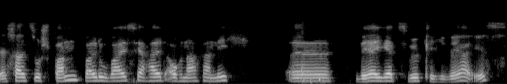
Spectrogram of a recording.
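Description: With an unremarkable speaking voice, a man talks at a fairly slow pace in a fairly high pitch, his intonation fairly even and the sound dry and close with no echo. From Münsterland, Germany. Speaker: podcast co-host, film fan. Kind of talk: casual chat.

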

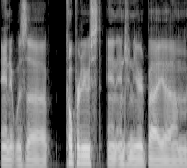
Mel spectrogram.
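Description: The sound is dry and close with no echo, in a very clean recording over a silent background. A man speaks at a fairly low pitch in a monotone, flat way. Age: 40s. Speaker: metal podcast co-host. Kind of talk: casual chat. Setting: home studio in living room.

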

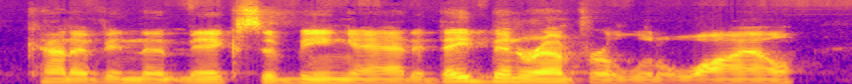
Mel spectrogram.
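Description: A man with an unremarkable speaking voice at medium pitch and fairly even intonation, on a very clean recording with a silent background. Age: 30s. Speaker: sports reporter. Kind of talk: casual interview chat.

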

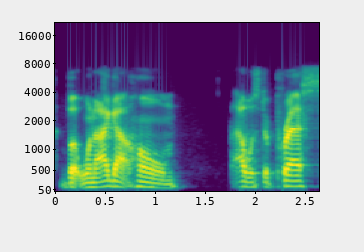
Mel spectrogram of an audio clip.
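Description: Someone speaks in a plain, everyday voice at a moderate pace. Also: man. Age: 20s. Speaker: pastor. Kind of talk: casual chat.

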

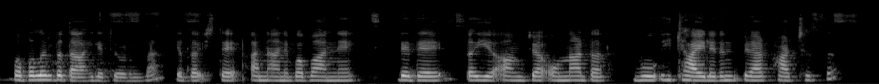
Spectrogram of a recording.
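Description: At a fairly slow pace, a woman talks in a monotone, flat delivery at medium pitch. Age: 20s. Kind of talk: casual chat.

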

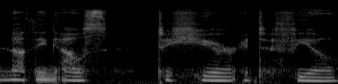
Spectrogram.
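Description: A woman talks in a soothing, calm tone that is somewhat breathy. Her intonation stays monotone and flat. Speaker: meditation podcast host. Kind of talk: guided meditation. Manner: slow, soothing, calm.

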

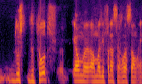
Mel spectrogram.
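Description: With a dark, mellow tone and a fairly high pitch, a man speaks at a moderate pace with ordinary pitch variation, in a dry, close sound with no echo. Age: 30s. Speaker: sports journalist. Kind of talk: podcast panel discussion.

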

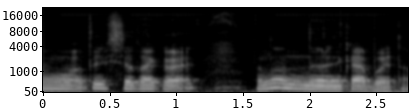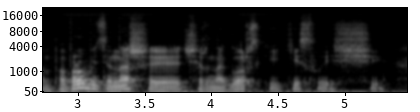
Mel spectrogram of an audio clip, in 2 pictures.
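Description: A normal speaking voice moves at a moderate pace with ordinary pitch variation and big swings in loudness. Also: man, medium pitch for a man. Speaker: couple guest, recent emigrant. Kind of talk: casual chat. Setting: studio.

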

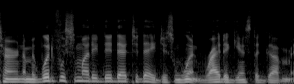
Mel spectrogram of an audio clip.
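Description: Lively intonation marks the speech of a man talking in an American accent. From Fredericksburg area, Virginia. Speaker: community member guest. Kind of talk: discussion.

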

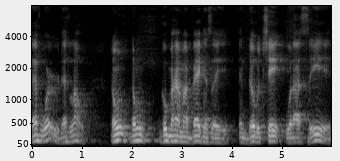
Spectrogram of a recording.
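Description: A man talks at a moderate pace in a fairly low pitch with ordinary pitch variation. He has an unremarkable speaking voice. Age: 40s. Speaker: coach and athlete. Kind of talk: casual chat.

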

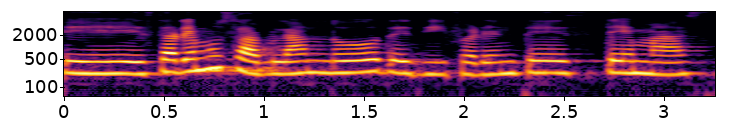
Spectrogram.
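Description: A woman speaks with a Mexico City accent. Her pace is very slow. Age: 20s. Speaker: podcast host. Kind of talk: podcast monologue.

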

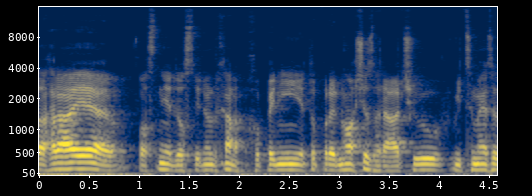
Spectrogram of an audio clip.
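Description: This man talks at a fairly quick pace in a flat, monotone delivery. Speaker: podcast co-host. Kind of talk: casual chat about board games.

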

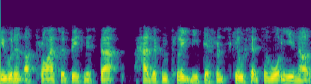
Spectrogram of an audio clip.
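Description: In a British accent, a man talks at a fairly quick pace with fairly low pitch and monotone, flat intonation. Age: 20s. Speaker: recruitment company founder. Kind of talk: interview. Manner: talkative.

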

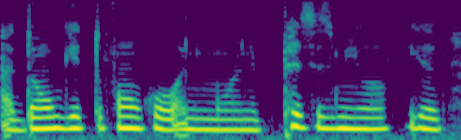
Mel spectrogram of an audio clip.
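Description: In a very clean recording with a silent background, a woman speaks at a medium pitch. Her tone is dark, mellow and somewhat breathy, with monotone, flat intonation. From New York. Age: 20s. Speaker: podcaster. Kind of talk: personal monologue.

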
